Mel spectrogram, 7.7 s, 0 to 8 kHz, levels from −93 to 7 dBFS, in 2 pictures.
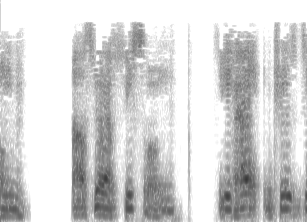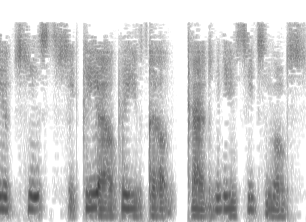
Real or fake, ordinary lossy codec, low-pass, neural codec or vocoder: fake; MP3, 24 kbps; 7.2 kHz; codec, 16 kHz, 0.5 kbps, FreqCodec, smaller model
